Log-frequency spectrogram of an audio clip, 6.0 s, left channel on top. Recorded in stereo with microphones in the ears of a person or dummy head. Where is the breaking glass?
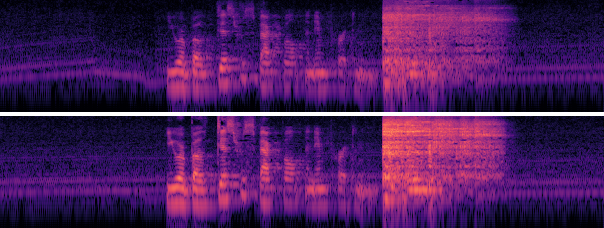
50° right (ahead or behind), 2.5 m.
